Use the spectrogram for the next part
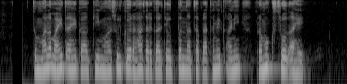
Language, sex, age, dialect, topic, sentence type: Marathi, male, 25-30, Northern Konkan, banking, statement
